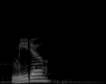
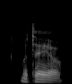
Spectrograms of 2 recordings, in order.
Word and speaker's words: Mateo: So yeah, you get there and how do you say this guy's name? Mito? Meteo? Mateo. Mateo. I am going to I thought there was an A in it.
